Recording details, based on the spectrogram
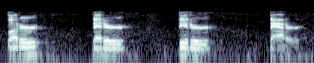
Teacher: in English, these double T's and these double D's become a sound that is a tap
